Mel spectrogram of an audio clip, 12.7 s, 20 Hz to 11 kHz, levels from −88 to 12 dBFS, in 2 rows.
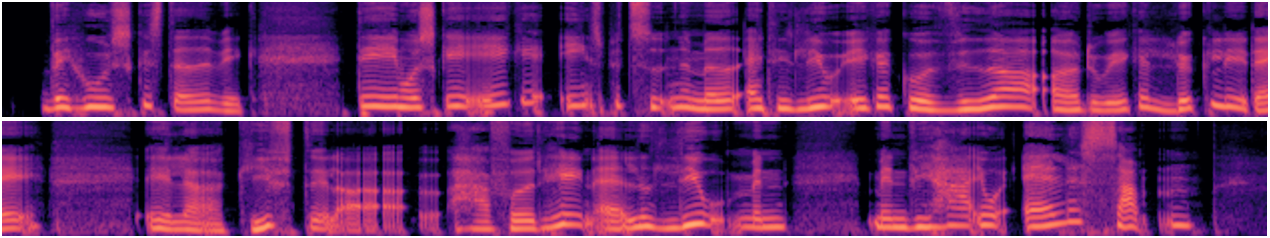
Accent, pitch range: native, 160-225 Hz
